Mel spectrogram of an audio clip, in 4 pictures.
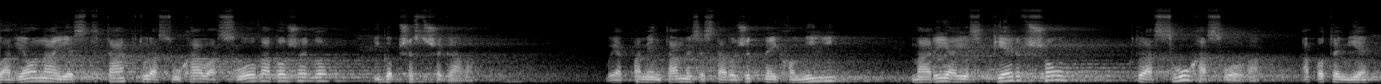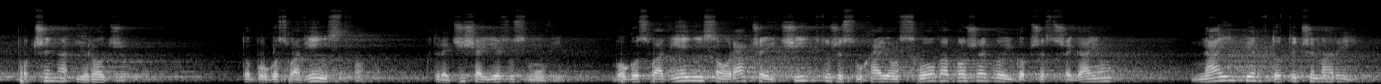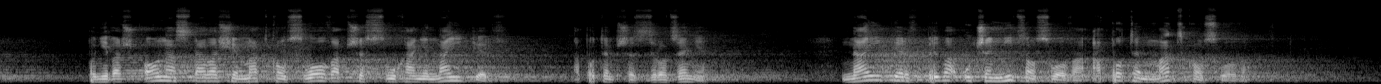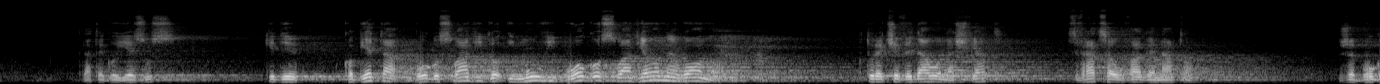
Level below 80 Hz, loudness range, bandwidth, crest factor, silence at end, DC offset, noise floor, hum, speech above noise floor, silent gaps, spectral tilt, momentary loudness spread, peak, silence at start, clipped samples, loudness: -72 dBFS; 6 LU; 14 kHz; 16 dB; 0 s; under 0.1%; -58 dBFS; none; 38 dB; none; -6 dB/octave; 18 LU; -6 dBFS; 0 s; under 0.1%; -20 LUFS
